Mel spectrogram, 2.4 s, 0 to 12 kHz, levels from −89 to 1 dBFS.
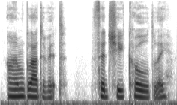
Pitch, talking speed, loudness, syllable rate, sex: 180 Hz, 205 wpm, -18 LUFS, 5.0 syllables/s, female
